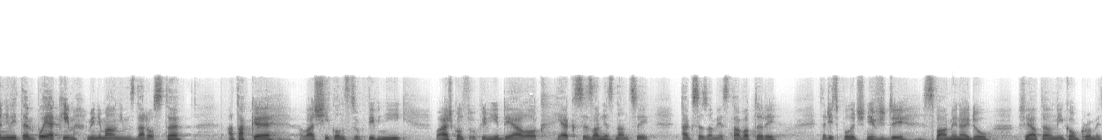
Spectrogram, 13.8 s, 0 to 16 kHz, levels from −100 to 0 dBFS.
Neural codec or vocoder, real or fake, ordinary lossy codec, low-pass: codec, 16 kHz, 0.5 kbps, X-Codec, HuBERT features, trained on LibriSpeech; fake; AAC, 64 kbps; 7.2 kHz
